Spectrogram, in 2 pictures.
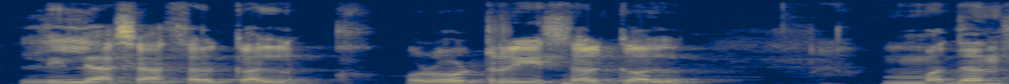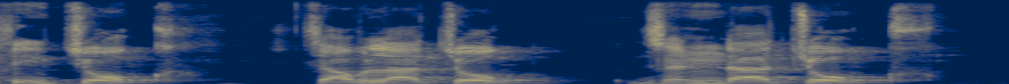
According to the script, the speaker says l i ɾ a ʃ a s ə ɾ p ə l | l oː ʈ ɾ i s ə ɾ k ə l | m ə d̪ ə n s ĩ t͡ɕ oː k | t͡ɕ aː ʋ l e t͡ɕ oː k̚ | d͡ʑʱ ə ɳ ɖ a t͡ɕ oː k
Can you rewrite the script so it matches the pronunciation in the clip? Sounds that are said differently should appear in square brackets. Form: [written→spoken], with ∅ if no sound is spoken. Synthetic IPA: l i [ɾ→l] a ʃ a s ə ɾ [p→k] ə l | [l→ɾ] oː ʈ ɾ i s ə ɾ k ə l | m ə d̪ ə n s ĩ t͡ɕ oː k | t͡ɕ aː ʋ l [e→a] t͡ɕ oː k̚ | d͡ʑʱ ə ɳ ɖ a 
